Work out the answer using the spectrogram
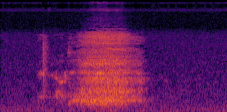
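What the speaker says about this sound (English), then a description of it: "you're breathing all this in through the nose, deep into the chest, and out through the mouth" A single slow, deep breath in through the nose, drawn out and fairly close, with no talking.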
